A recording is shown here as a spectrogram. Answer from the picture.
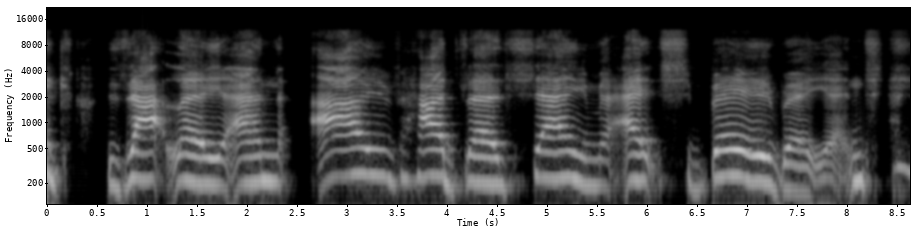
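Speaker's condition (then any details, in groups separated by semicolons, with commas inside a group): Cerebral palsy; ataxic type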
